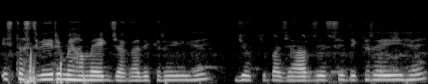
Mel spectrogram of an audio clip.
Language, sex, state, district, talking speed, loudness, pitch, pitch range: Hindi, female, Uttar Pradesh, Lalitpur, 225 wpm, -19 LUFS, 205 Hz, 195-220 Hz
